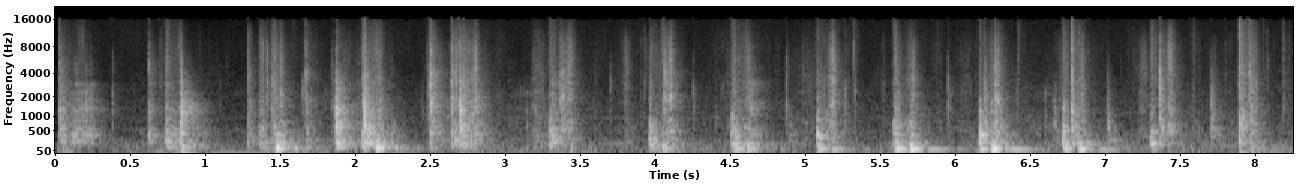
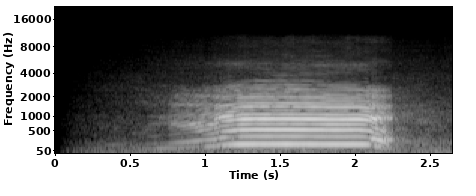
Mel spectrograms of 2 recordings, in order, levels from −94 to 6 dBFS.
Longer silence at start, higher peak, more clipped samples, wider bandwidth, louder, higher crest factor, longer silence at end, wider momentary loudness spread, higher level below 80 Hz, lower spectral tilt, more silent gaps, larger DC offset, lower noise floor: second, 0 s vs 0.8 s; about the same, 0 dBFS vs -2 dBFS; neither; first, 16.5 kHz vs 5.6 kHz; second, -22 LUFS vs -14 LUFS; first, 20 dB vs 14 dB; second, 0 s vs 0.4 s; second, 14 LU vs 19 LU; first, -28 dBFS vs -50 dBFS; second, -5 dB/octave vs -9.5 dB/octave; neither; neither; second, -42 dBFS vs -56 dBFS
